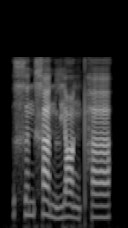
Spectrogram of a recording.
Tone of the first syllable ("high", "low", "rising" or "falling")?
high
